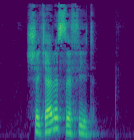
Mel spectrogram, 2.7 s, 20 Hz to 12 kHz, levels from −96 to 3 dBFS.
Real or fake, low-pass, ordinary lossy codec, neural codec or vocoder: real; 10.8 kHz; MP3, 64 kbps; none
